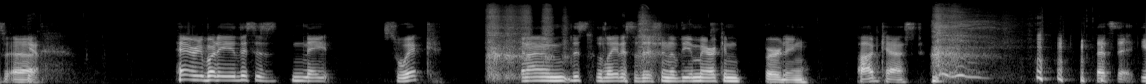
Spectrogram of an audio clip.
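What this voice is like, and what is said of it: Impression of podcast host Nate Zwick. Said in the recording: “What's your impression of me?”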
